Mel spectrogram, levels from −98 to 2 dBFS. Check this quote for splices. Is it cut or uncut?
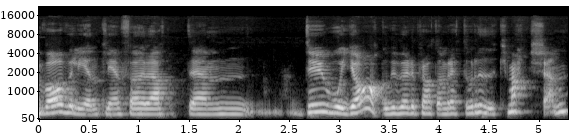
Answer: cut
